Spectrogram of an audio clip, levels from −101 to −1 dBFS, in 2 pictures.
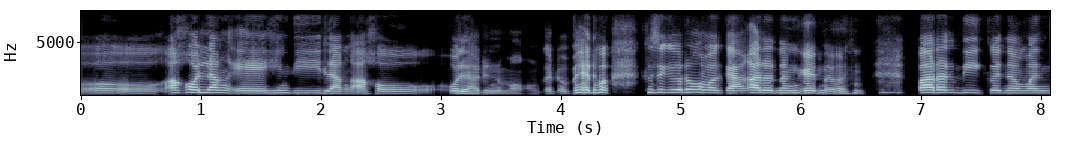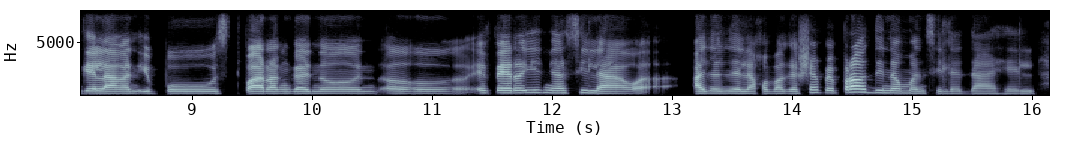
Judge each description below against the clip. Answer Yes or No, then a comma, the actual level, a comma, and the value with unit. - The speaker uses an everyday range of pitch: Yes, average, 3.9 semitones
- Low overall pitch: No, high, 200 Hz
